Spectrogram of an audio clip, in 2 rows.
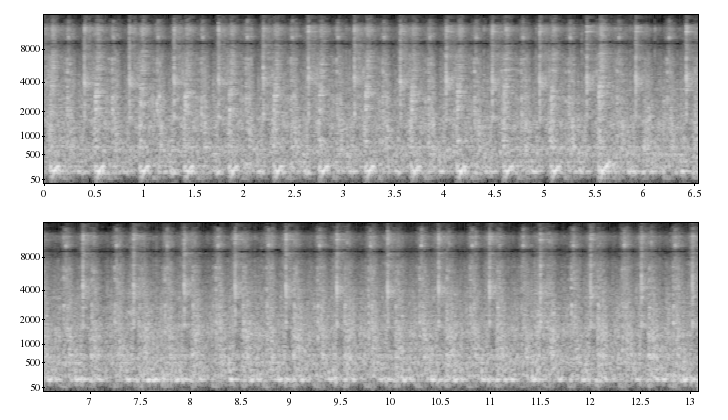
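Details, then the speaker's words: John Deere 1.5 hp hit-and-miss gas engine first run after repair, no water in hopper, barely warm: regular firing pops about twice a second over even mechanical clatter, no knocking or banging; normal hit-and-miss running. "I'm going to not tou it as long as running CU if it hooks around something it's going to try to St up but the engine is hitting the Miss"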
